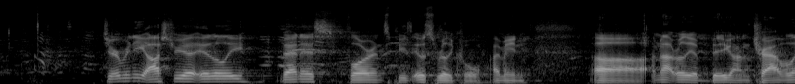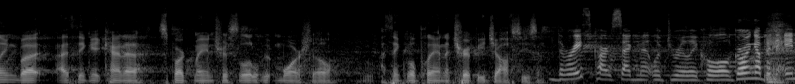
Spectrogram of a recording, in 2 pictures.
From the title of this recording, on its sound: Live at the 2018 Cubs Convention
